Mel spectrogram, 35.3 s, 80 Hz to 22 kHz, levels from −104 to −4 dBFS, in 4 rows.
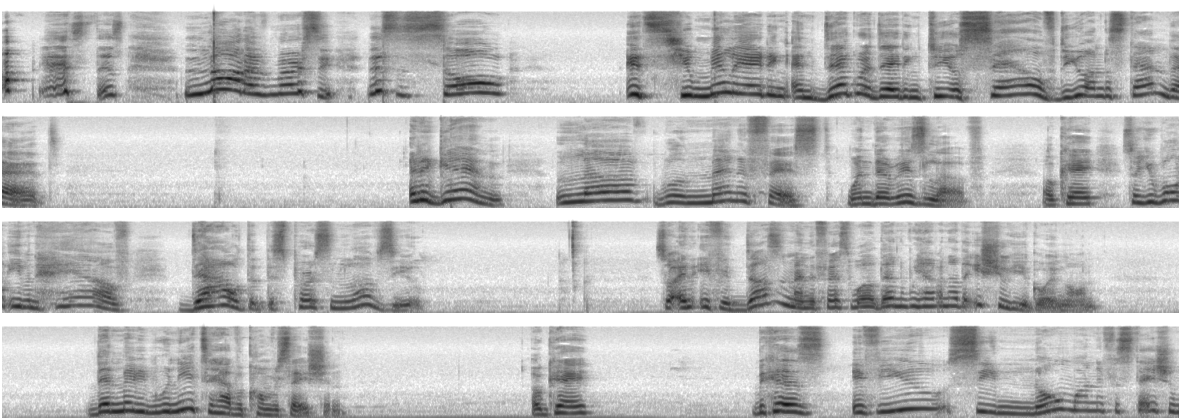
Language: English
